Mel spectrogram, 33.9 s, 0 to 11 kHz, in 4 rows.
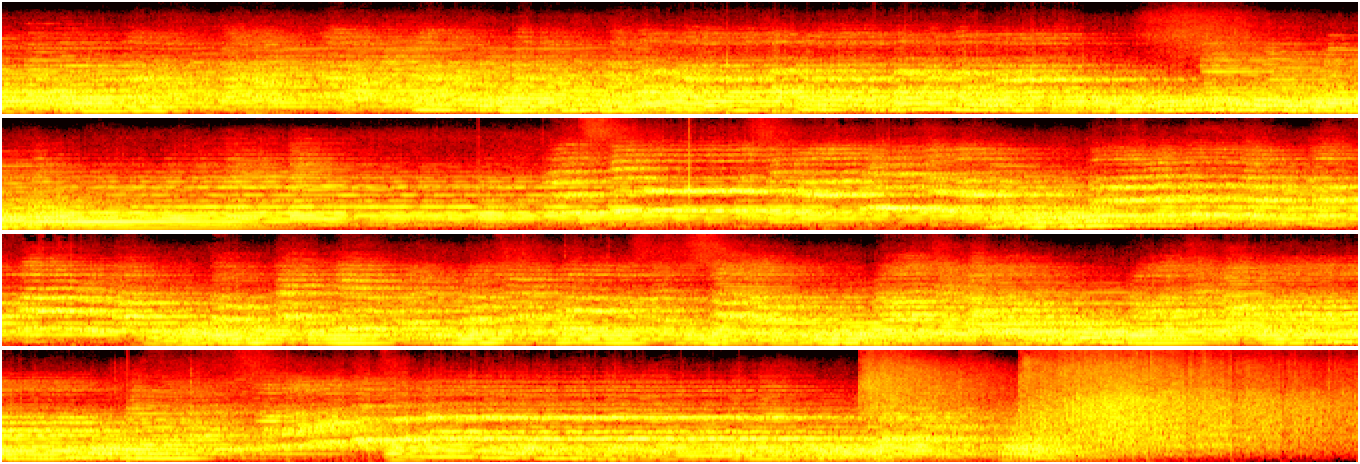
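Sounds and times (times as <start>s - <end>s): tuba low sustained notes: 0.0s - 11.0s, 14.6s - 16.4s, 17.7s - 26.8s, 27.8s - 32.0s
children's choir singing: 0.0s - 32.2s.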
